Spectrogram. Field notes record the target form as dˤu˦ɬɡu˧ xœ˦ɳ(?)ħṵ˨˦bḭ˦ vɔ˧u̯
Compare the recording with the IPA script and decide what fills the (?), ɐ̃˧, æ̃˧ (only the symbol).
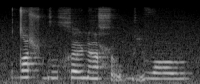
ɐ̃˧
